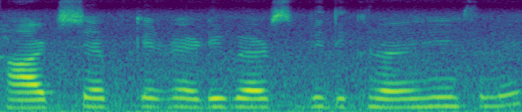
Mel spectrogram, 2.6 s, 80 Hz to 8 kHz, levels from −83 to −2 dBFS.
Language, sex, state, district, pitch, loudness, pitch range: Hindi, female, Madhya Pradesh, Dhar, 225 Hz, -19 LUFS, 220-235 Hz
